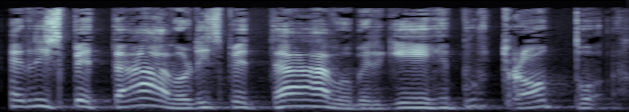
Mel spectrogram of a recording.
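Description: An actor playing a lovelorn, self-absorbed poet in a radio play, rambling colloquially and confidingly with a southern Italian accent. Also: male voice, fairly high pitch, expressive, a little slow, breathy edge. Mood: aggrieved.

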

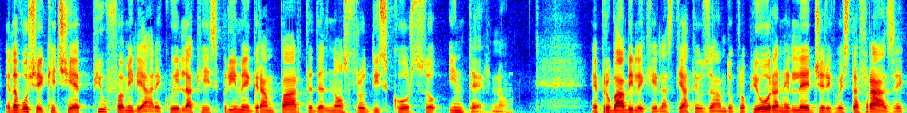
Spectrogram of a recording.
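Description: A man hosting a radio programme, introducing it in a measured, explanatory way with hesitant pauses. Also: medium pitch, fairly bright tone. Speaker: radio host.

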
